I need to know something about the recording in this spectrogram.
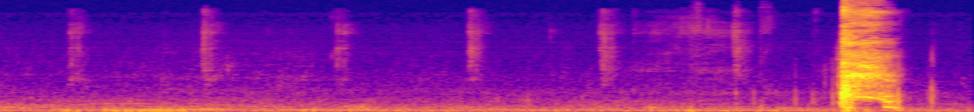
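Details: Single short, harsh cough in a quiet room, an unintended cough during a photo-editing tutorial.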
